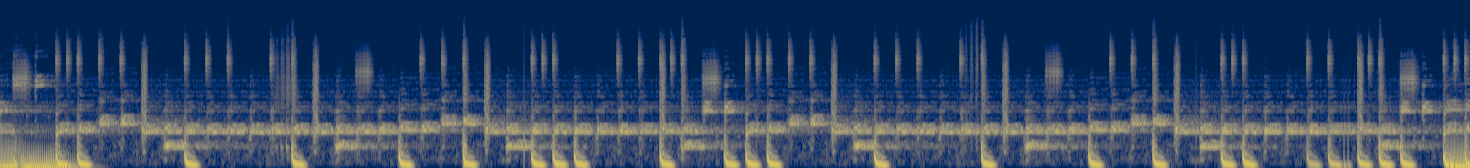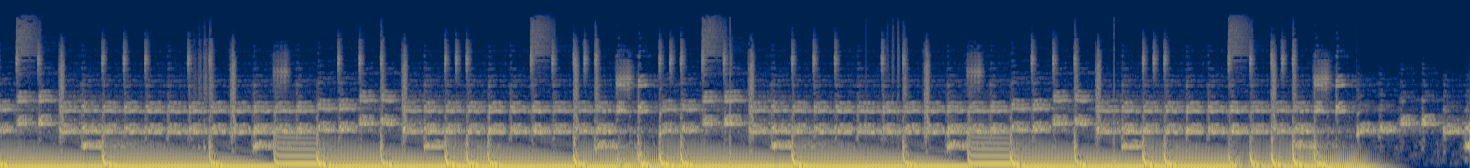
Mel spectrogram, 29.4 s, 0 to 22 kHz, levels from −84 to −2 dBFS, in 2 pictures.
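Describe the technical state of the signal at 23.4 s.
At 23.4 s a repeated buffer occurs: new audio failed to arrive in time, so the device replayed its last block, about 40 ms long, once more, from 23.36 to 23.40 s. The same sliver of sound plays twice with a hard join, heard as a brief stutter, apparently with nothing dropped.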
